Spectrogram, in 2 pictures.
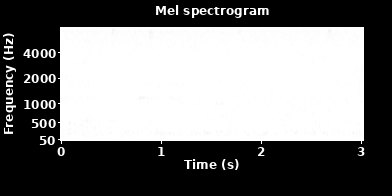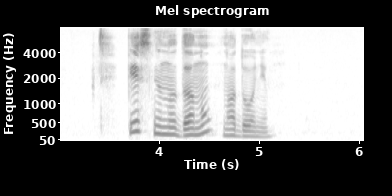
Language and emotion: Russian, neutral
